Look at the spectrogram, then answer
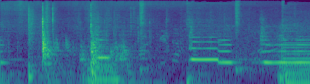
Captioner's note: voices in the background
